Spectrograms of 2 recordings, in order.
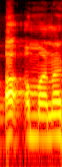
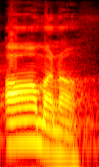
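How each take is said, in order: First: The opening vowel is clipped with a catch. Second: The opening vowel is long and smooth. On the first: This is the original underlying form. "अब अमना कितना मुश्किल है" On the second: This is how it is actually read. "तो इसको पढ़ते क्या है?"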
